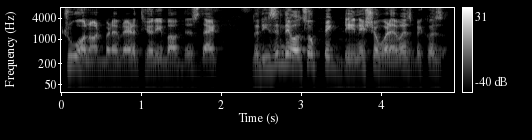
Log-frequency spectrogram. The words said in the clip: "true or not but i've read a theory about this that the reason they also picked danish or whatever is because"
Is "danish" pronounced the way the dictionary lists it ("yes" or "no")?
yes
